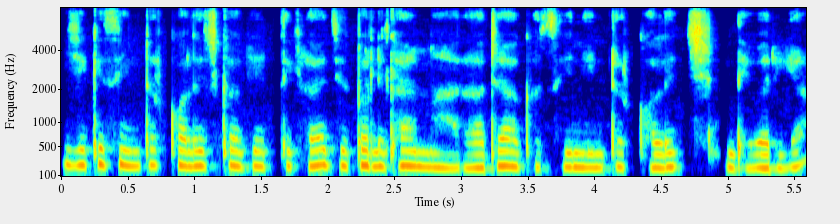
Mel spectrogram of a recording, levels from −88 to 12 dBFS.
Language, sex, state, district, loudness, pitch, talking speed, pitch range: Hindi, female, Uttar Pradesh, Deoria, -20 LUFS, 205 Hz, 195 wpm, 190-215 Hz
